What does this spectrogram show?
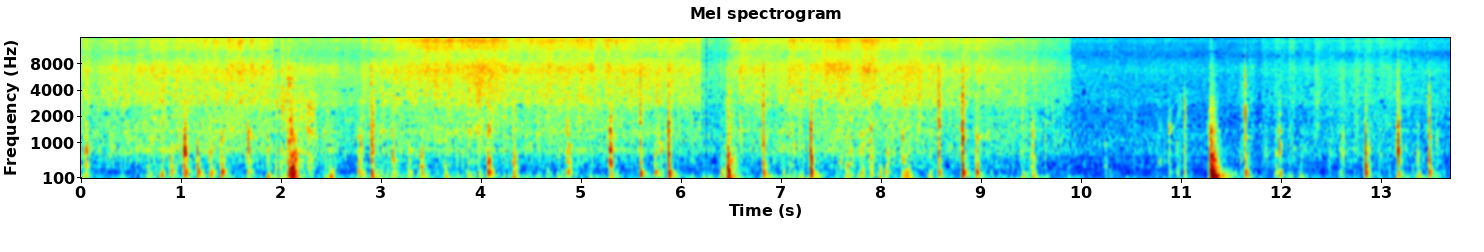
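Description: Fish cake, onion and carrot sizzling in a frying pan while a spatula stirs them, with frequent clicks and scrapes of the spatula against the pan. About ten seconds in the sizzle drops away, leaving scattered spatula taps, one of them loud.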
